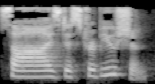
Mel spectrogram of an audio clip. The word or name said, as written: size distribution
